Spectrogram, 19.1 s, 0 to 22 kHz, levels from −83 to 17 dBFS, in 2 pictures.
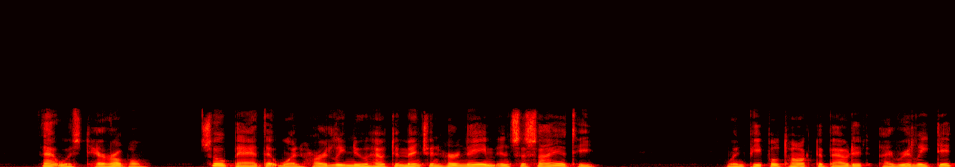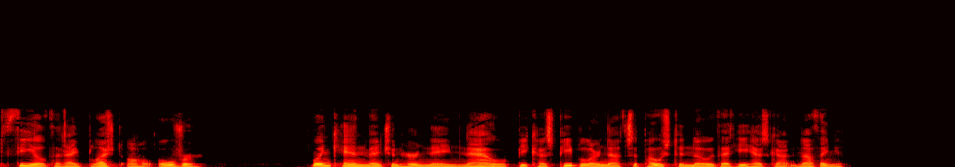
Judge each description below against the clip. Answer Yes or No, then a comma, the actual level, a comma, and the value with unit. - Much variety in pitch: Yes, wide, 6.7 semitones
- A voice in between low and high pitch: No, low, 115 Hz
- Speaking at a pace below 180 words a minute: Yes, average, 150 wpm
